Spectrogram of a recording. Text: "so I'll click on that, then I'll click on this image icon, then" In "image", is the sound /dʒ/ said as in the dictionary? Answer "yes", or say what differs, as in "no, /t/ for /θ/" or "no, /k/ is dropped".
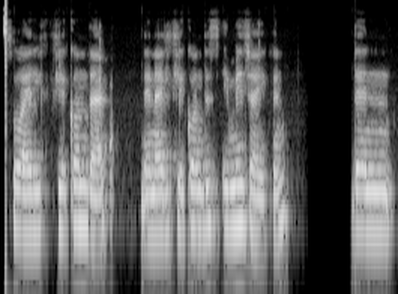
yes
